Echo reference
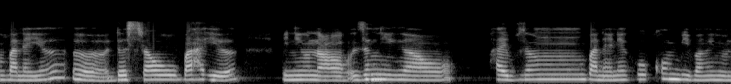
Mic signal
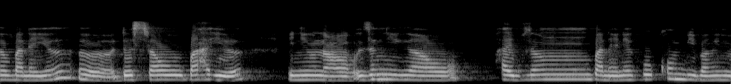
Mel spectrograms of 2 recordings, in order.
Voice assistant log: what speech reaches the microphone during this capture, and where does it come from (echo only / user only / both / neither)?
echo only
